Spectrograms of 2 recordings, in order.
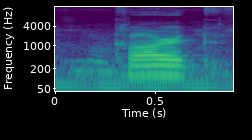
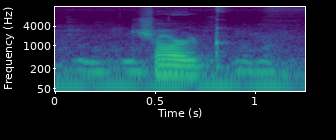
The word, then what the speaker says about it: Chark: Clark. Or, how do you say his name? Chark.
